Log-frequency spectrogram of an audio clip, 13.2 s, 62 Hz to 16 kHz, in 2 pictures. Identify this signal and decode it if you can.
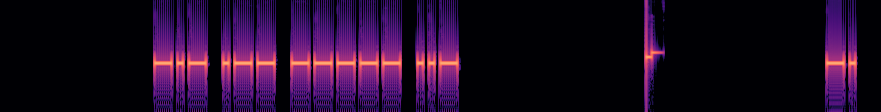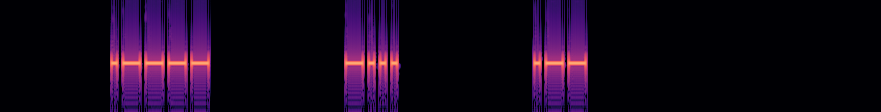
Morse code, heard as a keyed tone, about 28 wpm, spaced as for 12 wpm, 700 Hz. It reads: KW0U N1BW
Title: USA Call Signs - 4 Characters - 8x Character Spacing - 28wpm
